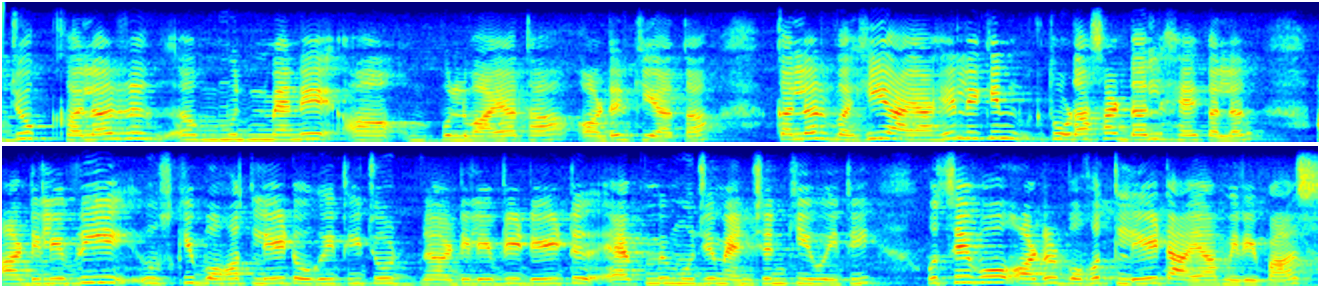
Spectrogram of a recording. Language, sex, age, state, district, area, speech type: Hindi, female, 30-45, Madhya Pradesh, Indore, urban, spontaneous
